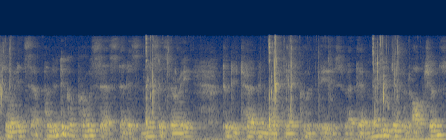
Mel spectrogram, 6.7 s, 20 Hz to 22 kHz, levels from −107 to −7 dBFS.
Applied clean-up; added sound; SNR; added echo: none; Splash, splatter; 7 dB; reverberation time 0.6 s.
